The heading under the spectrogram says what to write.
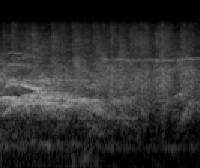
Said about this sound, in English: Yeah, you're applauding your own good fortune... That's a great thing to applaud. No, yeah. That's what people should applaud.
